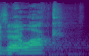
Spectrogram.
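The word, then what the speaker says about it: Belloq: Yeah, Belloc.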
